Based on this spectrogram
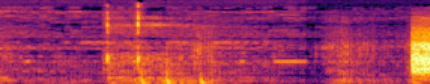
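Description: Computer mouse clicking: a few short, faint clicks in quick succession over quiet hiss, then an abrupt burst of louder noise at the end.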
